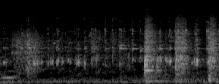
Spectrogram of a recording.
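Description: Tea poured from a stainless-steel kettle into a drinking glass while making sweet iced tea, a faint steady pour with a louder, sharper burst about one and a half seconds in.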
